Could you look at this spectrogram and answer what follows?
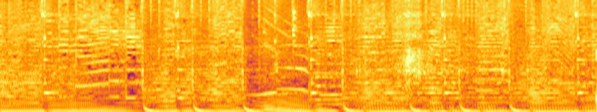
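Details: Electronic dance music with a heavy bass beat and sweeping synthesizer slides, with no animal sound.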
